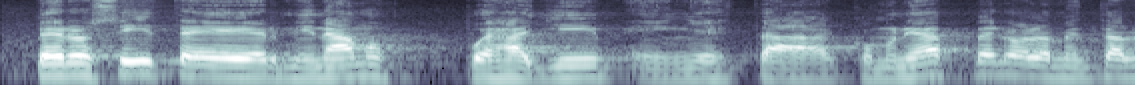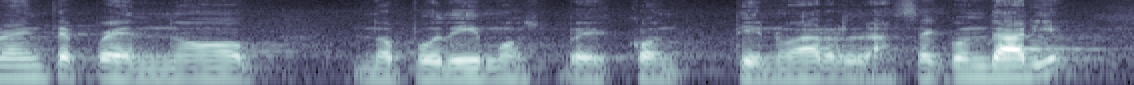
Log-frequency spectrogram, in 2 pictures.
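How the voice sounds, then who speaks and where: A man speaks at a fairly slow pace with fairly even intonation over noticeable background noise. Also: medium pitch for a man. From Panama, Los Santos province. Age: 60s. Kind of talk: testimony interview.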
